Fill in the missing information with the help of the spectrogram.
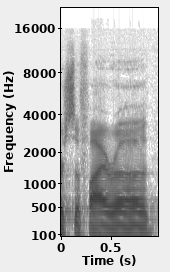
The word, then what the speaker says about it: Sapphira: Now, I know most people call her Sapphira. You know me, I like Greek. Her name is Sapphira. That first P is pronounced, but you can call her Sapphira if you want to.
